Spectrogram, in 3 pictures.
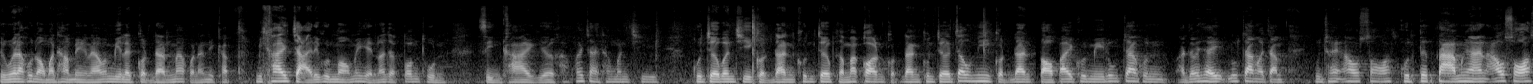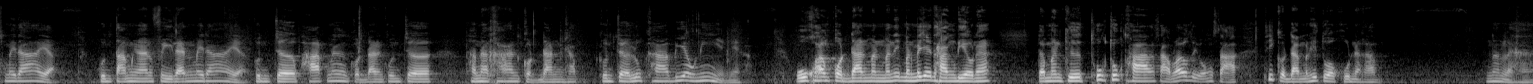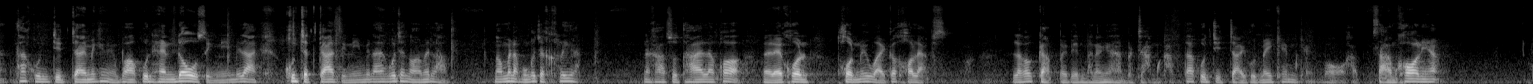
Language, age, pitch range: Thai, 20-39, 105-135 Hz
